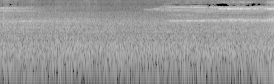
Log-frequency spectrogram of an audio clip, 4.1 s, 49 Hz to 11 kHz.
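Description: W7 series Shinkansen train running slowly along the platform as it pulls in, a steady rush of running noise. A high-pitched squeal joins about halfway through as it slows to a stop.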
